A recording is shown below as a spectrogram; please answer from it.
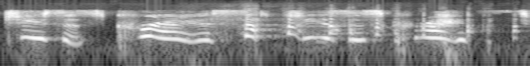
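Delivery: mock top-of-the-lungs yelling, very high and drawn-out. Retelling a child jumping up and down swearing: imitating a child yelling. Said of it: "yelling at the top of her lungs".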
